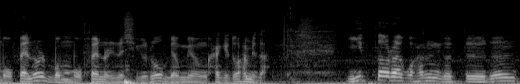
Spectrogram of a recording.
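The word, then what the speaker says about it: ether: 붙어 있을 경우 이것을 이터라고 합니다. 이터. 옛날에는 우리 에테르 했는데 에테르 하지 말고 이터, 그걸 발음 에터라고도 쓰면 되죠.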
